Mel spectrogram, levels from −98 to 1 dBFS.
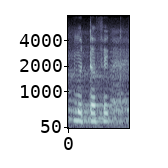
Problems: none marked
